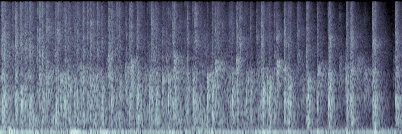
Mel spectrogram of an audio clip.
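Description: A crowd applauds steadily, with many overlapping hand claps forming a dense, loud, sustained patter that holds for several seconds without any talking.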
